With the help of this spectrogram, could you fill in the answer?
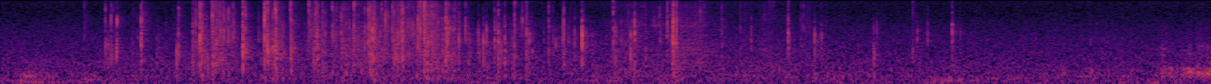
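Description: Fingertips grip, bend and crinkle a thin, clear, crinkly plastic cellophane sleeve holding a red-and-black striped neck tie, with a second packaged tie lying untouched nearby. Dense, bright, irregular crackling bursts build quickly, are loudest in the first half, then thin out into softer scattered crinkles before a faint rustle at the end.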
